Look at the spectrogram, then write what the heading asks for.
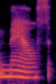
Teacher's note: your lips are together and it comes out your nose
